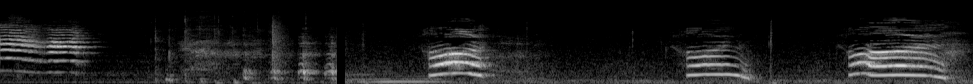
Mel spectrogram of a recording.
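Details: Domestic cat meowing indoors, three clear arched meows spaced a couple of seconds apart, each rising then falling in pitch, after a short earlier cry and some clattering noises.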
